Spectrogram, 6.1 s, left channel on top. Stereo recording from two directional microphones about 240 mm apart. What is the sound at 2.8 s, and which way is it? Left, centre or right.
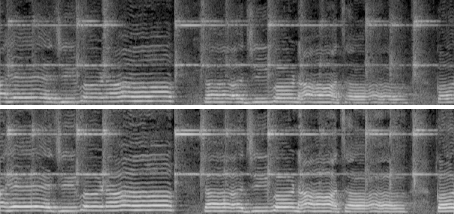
Jingle bell, right.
